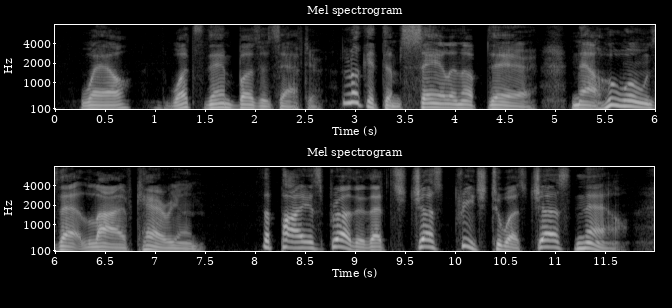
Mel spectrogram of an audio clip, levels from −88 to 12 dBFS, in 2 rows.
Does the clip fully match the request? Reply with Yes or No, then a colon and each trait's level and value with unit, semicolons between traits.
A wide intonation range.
Yes: wide, 8.7 semitones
